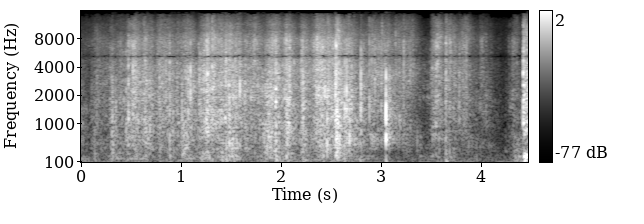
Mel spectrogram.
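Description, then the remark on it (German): A paper shredder chews through mail, including advertising and a bank reminder letter, a steady, dense rasp of crunching and tearing paper that runs for several seconds with no voices. “Ach, der moderne Mensch benutzt einen Schredder”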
